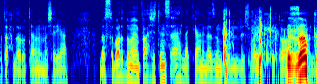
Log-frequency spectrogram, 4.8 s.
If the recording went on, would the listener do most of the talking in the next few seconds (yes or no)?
yes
